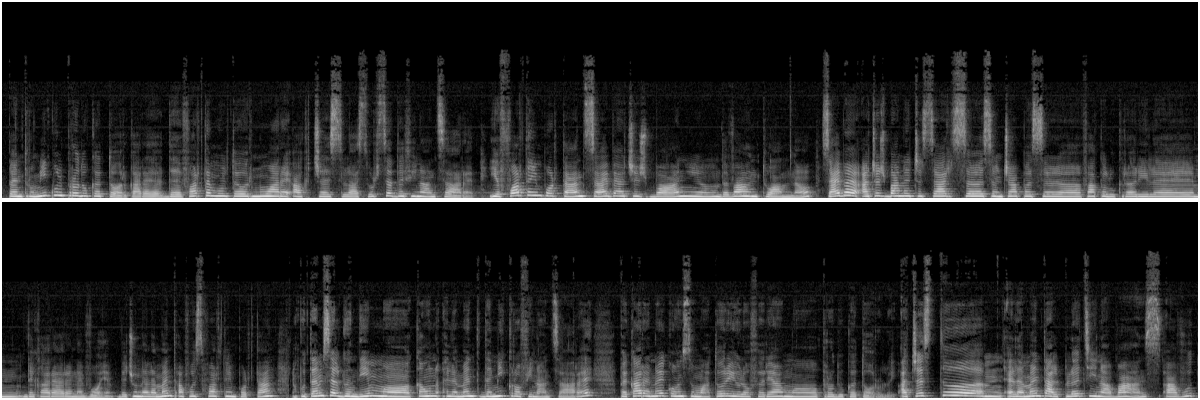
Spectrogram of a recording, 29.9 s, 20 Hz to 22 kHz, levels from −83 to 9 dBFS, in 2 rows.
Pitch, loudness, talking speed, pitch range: 245 Hz, -14 LUFS, 140 wpm, 225-265 Hz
